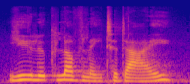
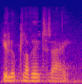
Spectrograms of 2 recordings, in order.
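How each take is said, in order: First: The sentence is said at an unhurried pace. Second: The sentence is said quickly and rushed. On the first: The compliment is sincere. The speaker calls it right. "should not be rushed" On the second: The compliment is not believable. The speaker calls it wrong. "Nobody will believe you"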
